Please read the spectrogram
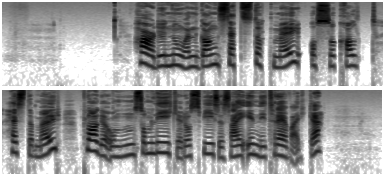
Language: Norwegian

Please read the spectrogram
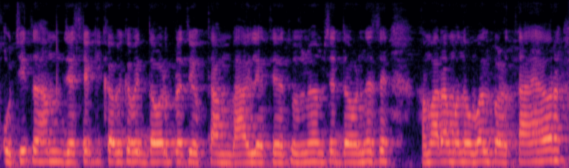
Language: Hindi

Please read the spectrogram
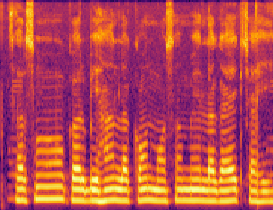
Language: Chhattisgarhi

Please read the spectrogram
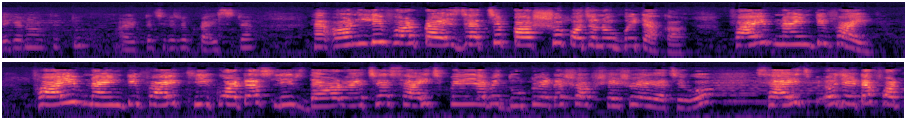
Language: Hindi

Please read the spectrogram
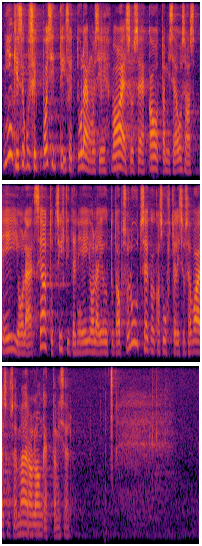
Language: Estonian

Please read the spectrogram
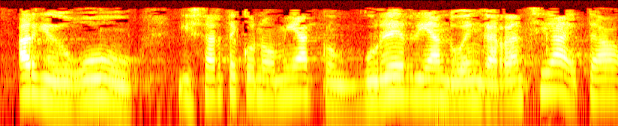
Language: Basque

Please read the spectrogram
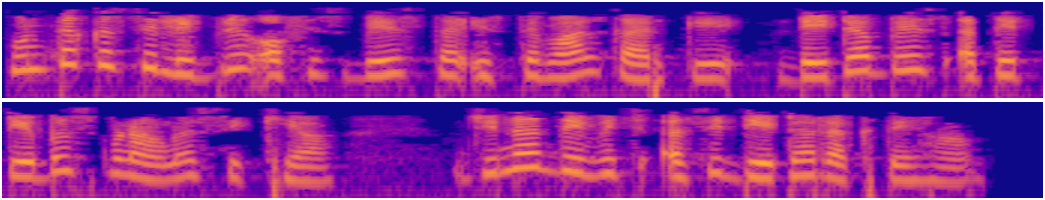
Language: Punjabi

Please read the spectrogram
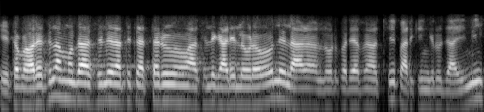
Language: Odia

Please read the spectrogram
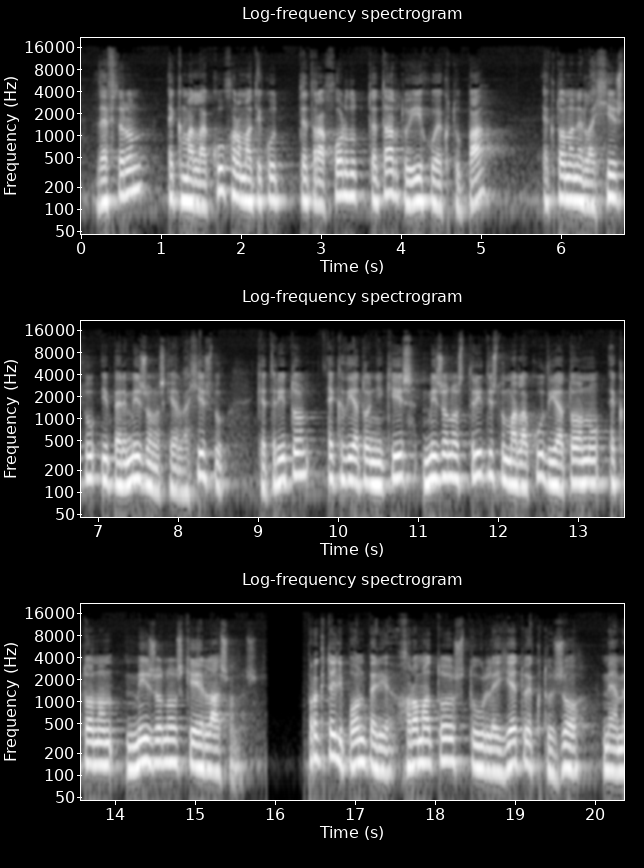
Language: Greek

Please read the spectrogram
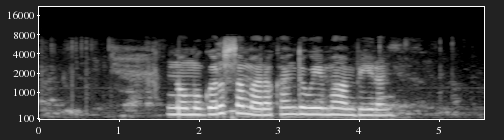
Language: Kinyarwanda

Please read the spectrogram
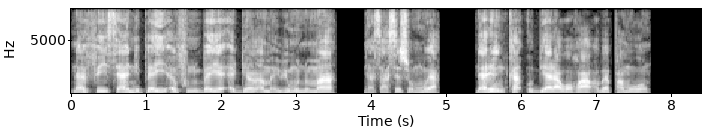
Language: Akan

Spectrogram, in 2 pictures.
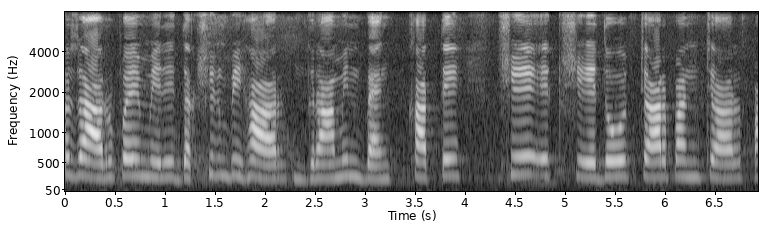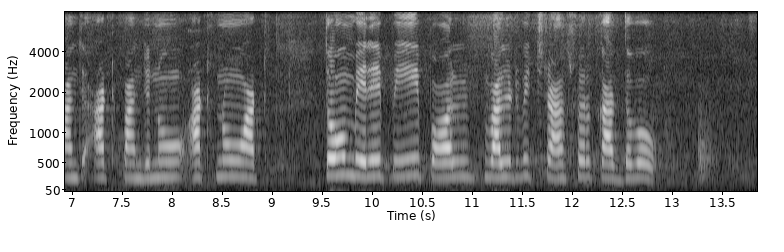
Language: Punjabi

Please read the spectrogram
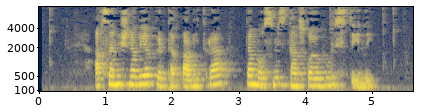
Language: Georgian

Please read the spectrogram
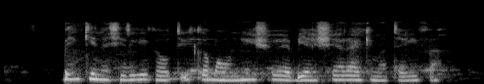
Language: Swahili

